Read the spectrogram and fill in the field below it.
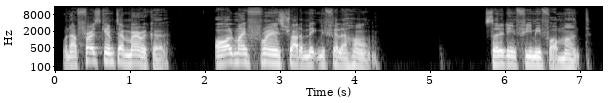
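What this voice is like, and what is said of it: Noticeable foreign accent. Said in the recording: “I was shocked at the way you spoke ... this guy's got like a... ... brings out my accent even more”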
